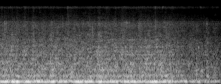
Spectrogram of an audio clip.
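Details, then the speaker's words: Sharp Gigawash Jr washing machine after gearcase replacement for noisy spin (pulley was noisy when turned), water-filled test: smooth low steady hum, strong spin, no grinding or rattling, noise gone; only a small hose leak remains. Normal spin. "So ayun guys ha dito sa ginawa natin wala naman ng tagas so okay na at malakasang ikot oh wala na yung maingay tagaling ang tiba mo."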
